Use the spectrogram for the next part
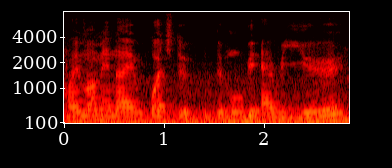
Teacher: they tend to make the year sounds a bit up and and he will drop down again for the next word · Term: rising intonation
